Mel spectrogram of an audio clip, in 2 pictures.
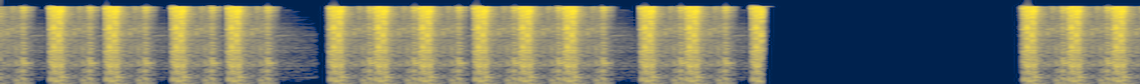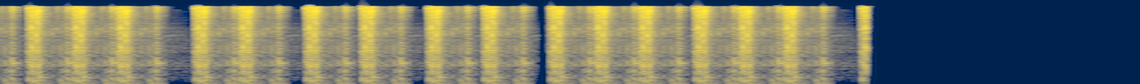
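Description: Typewriter keys clack in quick bursts.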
